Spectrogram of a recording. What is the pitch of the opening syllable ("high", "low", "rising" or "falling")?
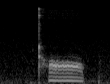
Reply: falling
